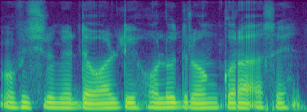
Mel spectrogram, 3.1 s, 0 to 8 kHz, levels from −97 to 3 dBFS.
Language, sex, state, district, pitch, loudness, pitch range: Bengali, male, Assam, Hailakandi, 125 Hz, -14 LUFS, 125-130 Hz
